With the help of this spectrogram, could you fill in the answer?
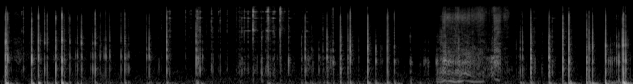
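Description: Long acrylic nails tap rapidly across a flat, empty rainbow clear vinyl pencil case, making dozens of short, bright clicks with soft plasticky crinkle. Around the middle, a steady scratching rub over the vinyl gives a sustained, hissy crinkling before the quick tapping resumes.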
